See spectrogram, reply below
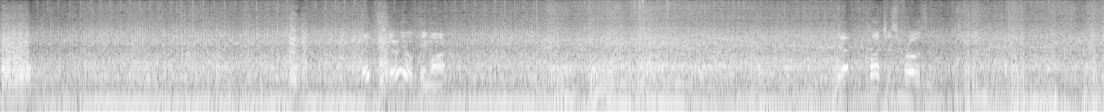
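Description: Small four-cylinder fires up and runs steady and even with no knocks or misses, healthy despite sitting in storage for years.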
